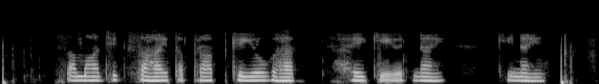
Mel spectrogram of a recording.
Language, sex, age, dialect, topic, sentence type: Magahi, female, 56-60, Central/Standard, banking, question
